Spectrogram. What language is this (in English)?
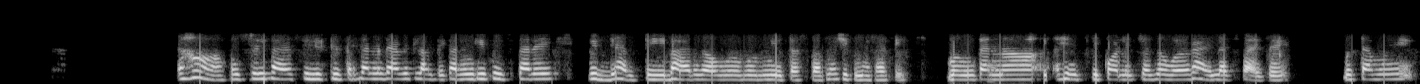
Marathi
